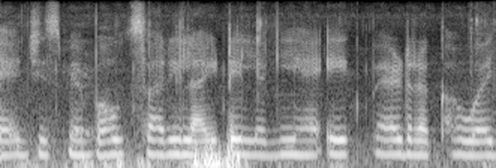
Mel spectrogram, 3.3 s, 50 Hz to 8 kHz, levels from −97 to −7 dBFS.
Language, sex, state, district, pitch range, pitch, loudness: Hindi, female, Uttar Pradesh, Shamli, 210-220 Hz, 215 Hz, -18 LUFS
